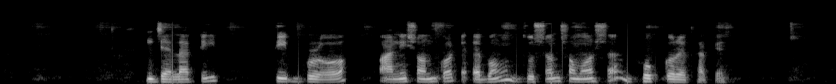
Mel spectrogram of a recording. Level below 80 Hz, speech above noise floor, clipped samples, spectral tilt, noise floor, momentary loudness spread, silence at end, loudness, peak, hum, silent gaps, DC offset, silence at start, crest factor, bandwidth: -62 dBFS; 45 dB; under 0.1%; -4.5 dB/octave; -69 dBFS; 9 LU; 0.4 s; -25 LUFS; -8 dBFS; none; none; under 0.1%; 1.45 s; 20 dB; 7.8 kHz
